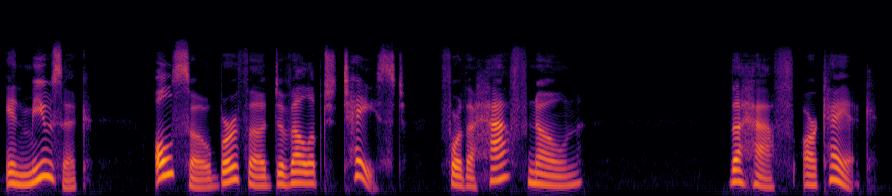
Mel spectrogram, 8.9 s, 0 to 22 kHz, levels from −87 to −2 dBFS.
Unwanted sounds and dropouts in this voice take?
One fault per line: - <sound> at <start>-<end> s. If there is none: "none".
none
